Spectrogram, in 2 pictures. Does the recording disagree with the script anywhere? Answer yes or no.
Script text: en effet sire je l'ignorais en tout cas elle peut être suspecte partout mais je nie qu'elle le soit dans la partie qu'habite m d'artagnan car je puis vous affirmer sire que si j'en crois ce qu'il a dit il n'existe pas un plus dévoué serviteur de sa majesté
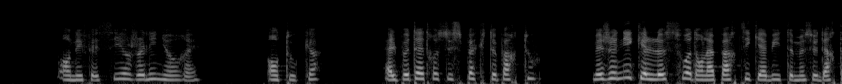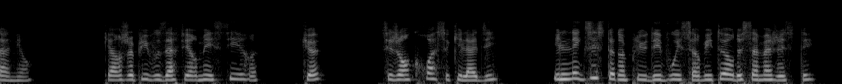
yes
